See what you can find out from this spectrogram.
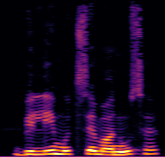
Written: मानुस

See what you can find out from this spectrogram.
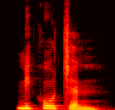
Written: निकोचन

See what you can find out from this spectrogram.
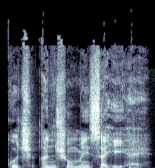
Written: अंश

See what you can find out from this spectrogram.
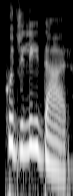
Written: खुजलीदार

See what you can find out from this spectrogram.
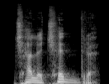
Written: छल-छिद्र

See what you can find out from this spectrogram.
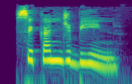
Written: सिकंजबीन

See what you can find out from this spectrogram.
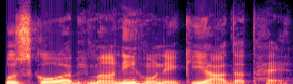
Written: अभिमानी

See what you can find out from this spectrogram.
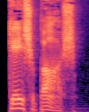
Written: केश-पाश

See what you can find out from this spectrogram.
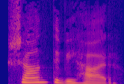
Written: विहार

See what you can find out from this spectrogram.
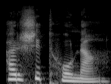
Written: हर्षित

